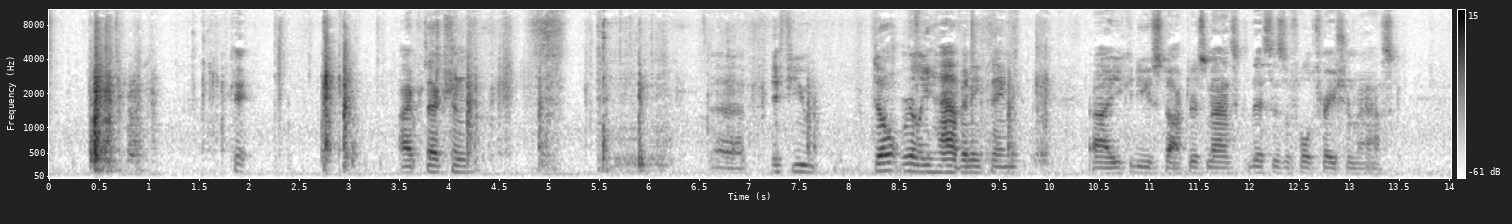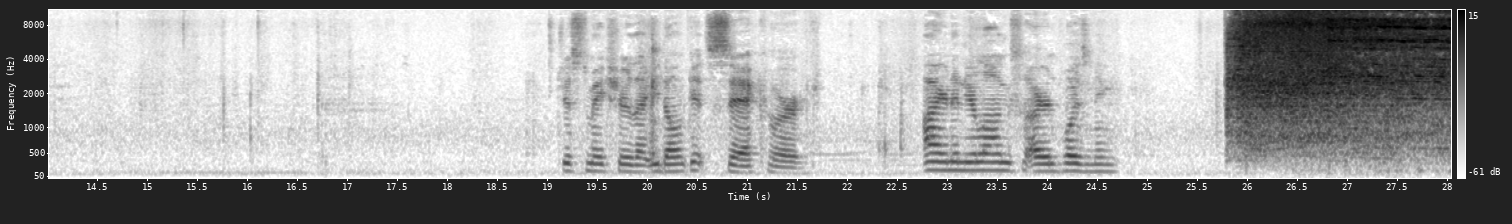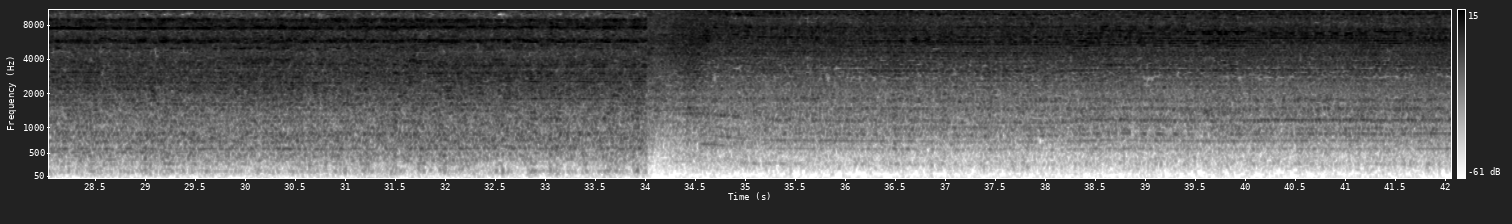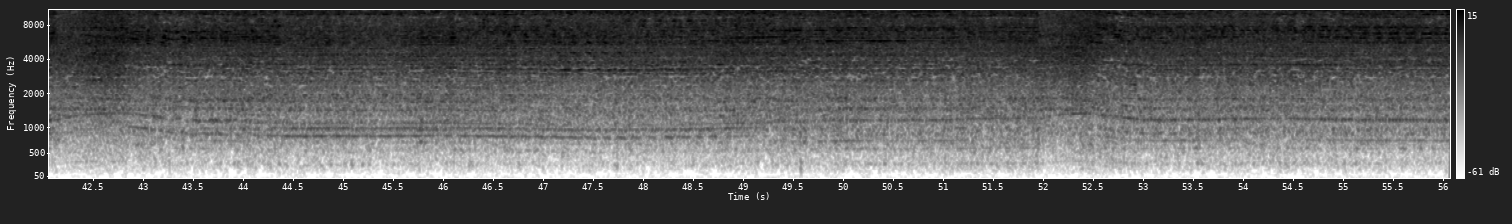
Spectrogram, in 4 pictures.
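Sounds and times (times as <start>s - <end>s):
power grinder grinding steel: 25.8s - 56.0s.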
